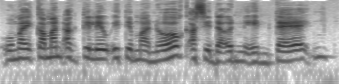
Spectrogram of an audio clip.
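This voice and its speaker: A woman's voice: medium pitch, moderate pace, no echo, close to an everyday voice. A woman playing a village captain's patient but nagging wife in a comedy radio drama. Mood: asking a favor.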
